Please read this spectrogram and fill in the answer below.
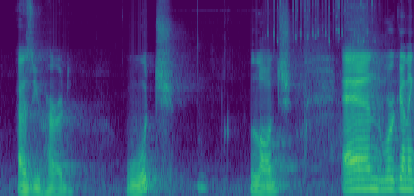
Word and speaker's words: Łódź: This is Łódź. Some people pronounce it Lodge.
